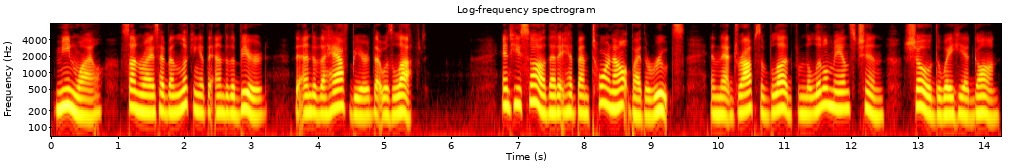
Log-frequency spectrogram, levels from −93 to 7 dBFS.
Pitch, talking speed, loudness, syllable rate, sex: 195 Hz, 200 wpm, -18 LUFS, 4.7 syllables/s, female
